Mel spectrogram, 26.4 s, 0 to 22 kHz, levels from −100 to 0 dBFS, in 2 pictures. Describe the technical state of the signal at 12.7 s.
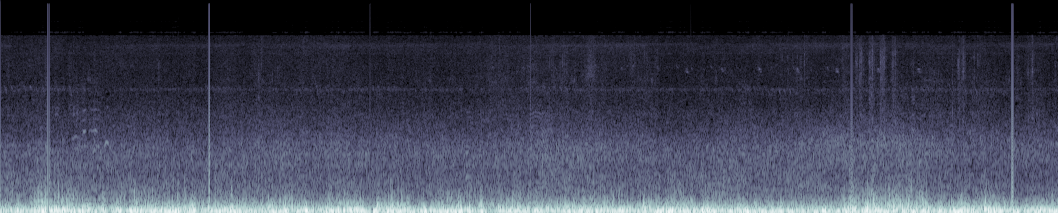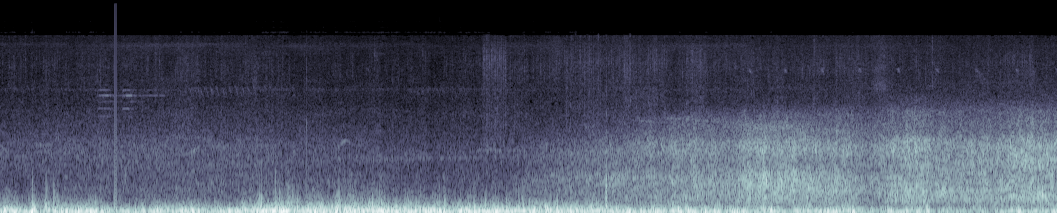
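A gap between stream segments at 12.65 s: misaligned timestamps leave about 11 ms that the player fills with silence, a brief hard-edged dropout with no audio lost.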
